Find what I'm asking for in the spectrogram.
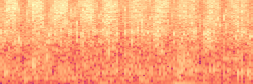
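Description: Dried coriander and kasuri methi rubbed and crushed between the palms, a dense, steady dry rustle filling the whole moment, close and fairly soft.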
